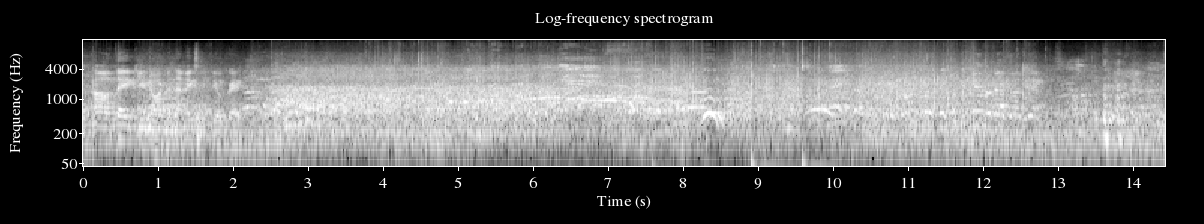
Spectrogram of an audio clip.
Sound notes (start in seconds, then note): 2.3 audience laughs; 7.2 audience applauds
